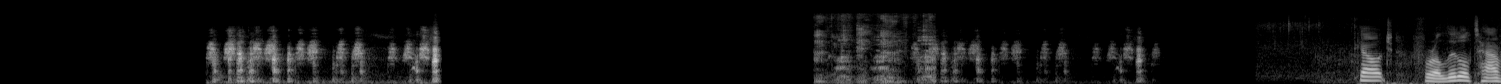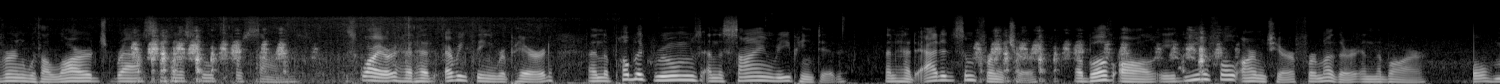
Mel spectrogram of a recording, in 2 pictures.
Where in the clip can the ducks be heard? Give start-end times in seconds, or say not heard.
2.0-4.4, 9.1-11.6, 16.3-18.2, 24.8-27.4.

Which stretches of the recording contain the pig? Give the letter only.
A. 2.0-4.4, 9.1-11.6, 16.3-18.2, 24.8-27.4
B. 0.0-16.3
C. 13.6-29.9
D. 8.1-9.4
D.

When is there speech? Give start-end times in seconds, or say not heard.
13.6-29.9.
